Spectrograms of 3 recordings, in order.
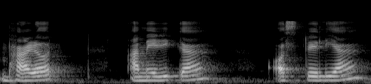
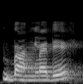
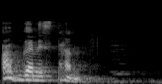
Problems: low volume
